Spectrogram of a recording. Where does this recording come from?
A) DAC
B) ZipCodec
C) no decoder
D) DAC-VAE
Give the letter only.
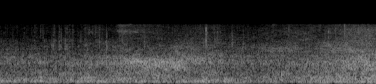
C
